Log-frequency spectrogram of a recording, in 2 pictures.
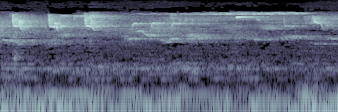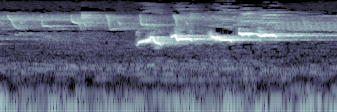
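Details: Eurasian blackbird singing: a louder, low fluted warbling phrase with short whistled notes fills the last two seconds. Before it, another bird gives a faint run of high, rapidly repeated descending notes.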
